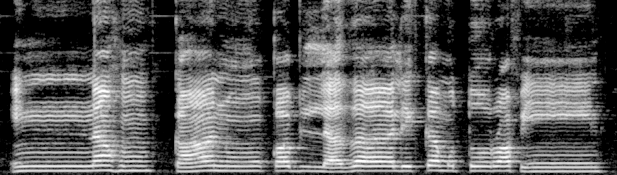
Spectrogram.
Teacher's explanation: نون مشدد ہے، نون مشدد میں غنہ کیا جائے گا، میم ساکن میں غنہ نہیں ہوگا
